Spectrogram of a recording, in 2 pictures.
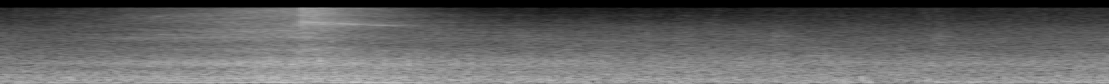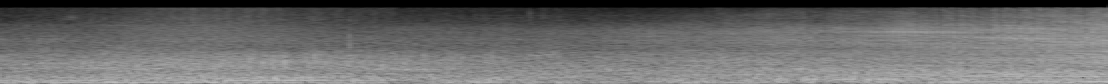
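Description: Town-centre street traffic: vehicle engines running by. There is a brief sharp hiss about a second and a half in, and a car passes close near the end.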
